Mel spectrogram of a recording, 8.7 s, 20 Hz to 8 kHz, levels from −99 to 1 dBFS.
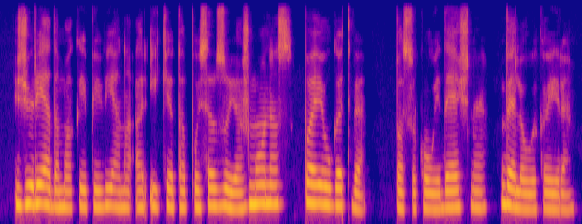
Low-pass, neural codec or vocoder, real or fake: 7.2 kHz; codec, 44.1 kHz, 7.8 kbps, DAC; fake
